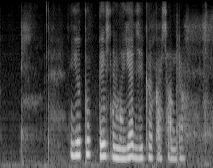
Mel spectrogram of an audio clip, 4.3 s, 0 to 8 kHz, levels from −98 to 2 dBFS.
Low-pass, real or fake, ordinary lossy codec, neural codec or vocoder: none; fake; none; codec, 16 kHz, 2 kbps, FreqCodec, smaller model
